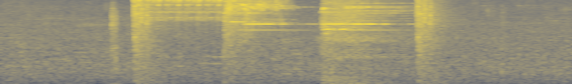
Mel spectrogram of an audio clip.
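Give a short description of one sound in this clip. Short electronic chimes ring out.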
